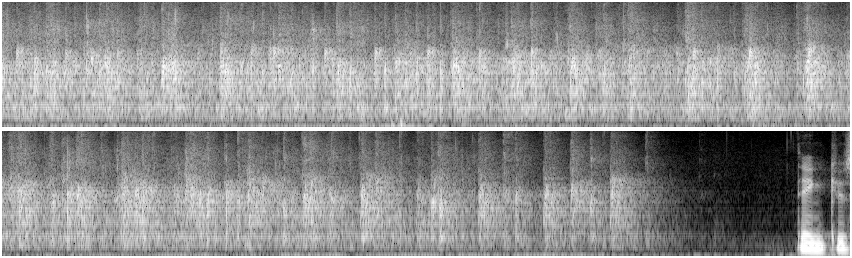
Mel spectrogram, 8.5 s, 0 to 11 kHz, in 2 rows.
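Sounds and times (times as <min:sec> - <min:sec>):
sustained applause from a sizable audience: 0:00.0 - 0:07.7.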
